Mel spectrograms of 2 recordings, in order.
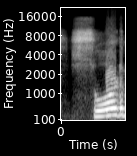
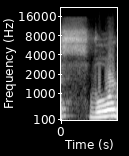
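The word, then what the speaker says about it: sword: सोर्ड में W silent होता है, स्वोर्ड मत बोलना, इसको बोलते हैं सोर्ड, ये डब्ल्यू नहीं बोलते।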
